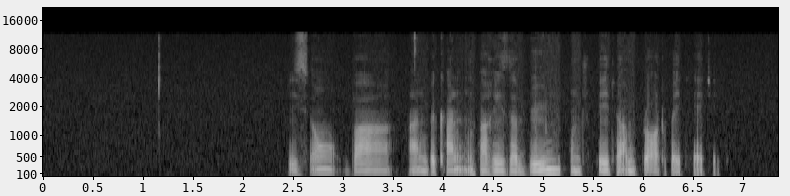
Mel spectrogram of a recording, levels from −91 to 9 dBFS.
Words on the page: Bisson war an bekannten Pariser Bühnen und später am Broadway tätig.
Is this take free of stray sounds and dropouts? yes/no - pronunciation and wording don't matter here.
yes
